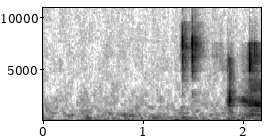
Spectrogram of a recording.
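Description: Faint computer mouse clicks, a few in quick succession in the second half, over near silence.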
